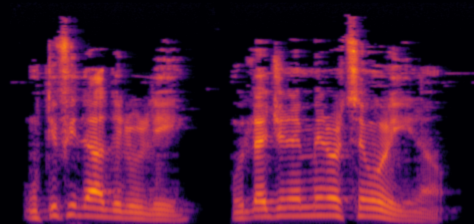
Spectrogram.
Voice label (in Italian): "un regge", dialettale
